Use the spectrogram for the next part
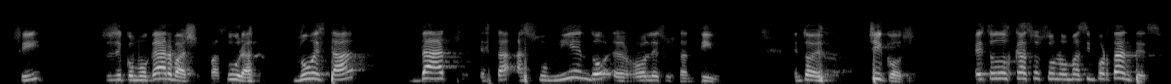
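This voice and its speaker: A man teaching an English class online, lively and coaxing, quizzing students with quick questions and jokes. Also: high-pitched. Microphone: video call. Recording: dull lo-fi video call audio.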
